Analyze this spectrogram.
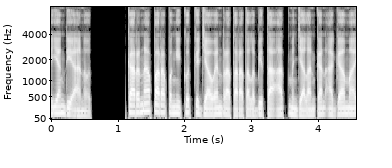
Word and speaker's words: Kejawen: Kejawen adalah kata bentukan yang berasal dari kata kejawian, dengan keluasan lidah orang Jawa diucapkan menjadi kejawen.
